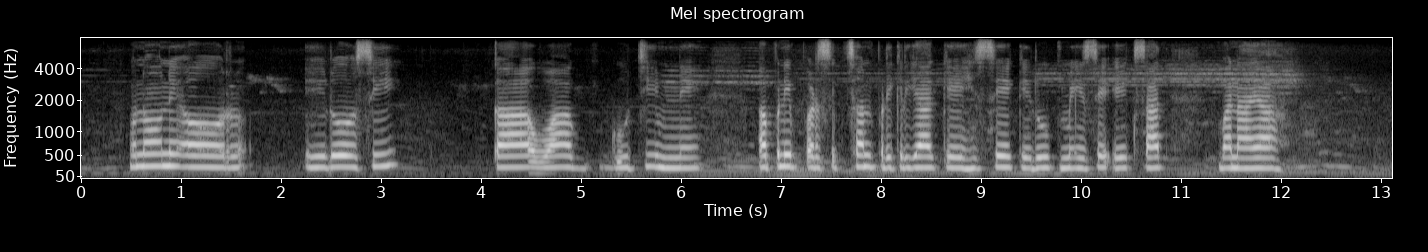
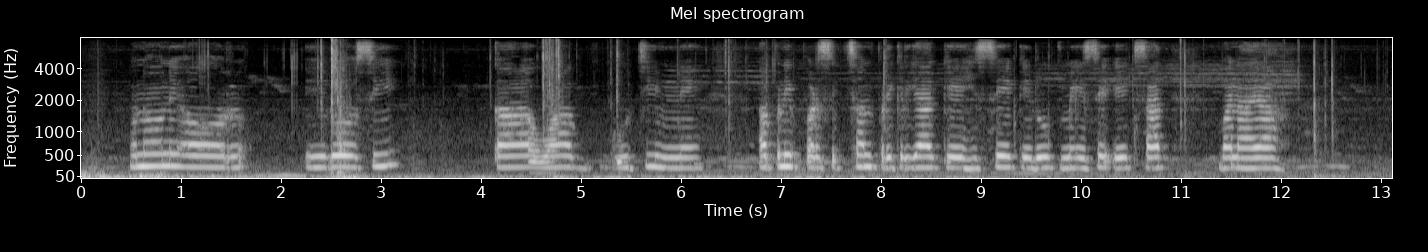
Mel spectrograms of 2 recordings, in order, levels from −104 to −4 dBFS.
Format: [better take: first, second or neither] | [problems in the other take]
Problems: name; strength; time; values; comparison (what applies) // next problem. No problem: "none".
first | background sound (Tearing / Wood); 10 dB below the speech // room echo; dies away in 0.2 s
